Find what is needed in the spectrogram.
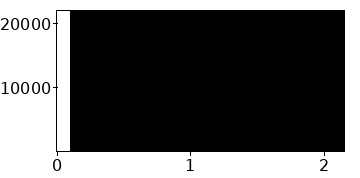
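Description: Silence: the preceding sound cuts off abruptly right at the start and nothing follows.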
